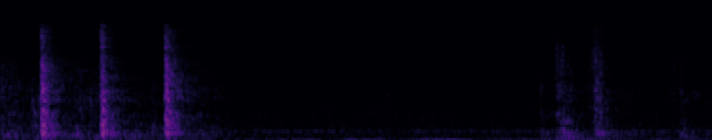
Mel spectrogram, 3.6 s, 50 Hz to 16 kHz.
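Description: Three loud, evenly spaced raps of a brass lion door knocker on a brownstone on 93rd Street ring out, then after a short pause come a few softer clanks and clatters. No one speaks.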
